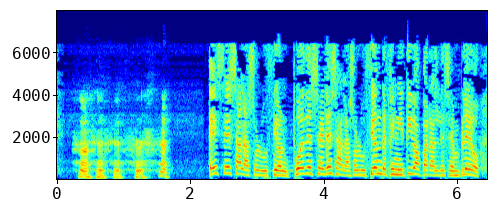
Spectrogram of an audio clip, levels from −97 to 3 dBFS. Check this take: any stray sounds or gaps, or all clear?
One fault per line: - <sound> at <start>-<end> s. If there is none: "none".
- laugh at 0.2-1.8 s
